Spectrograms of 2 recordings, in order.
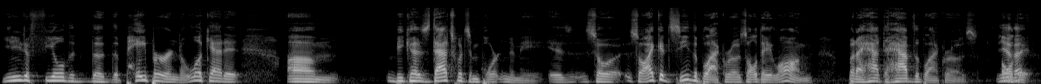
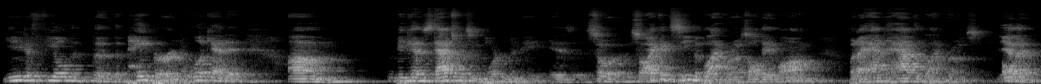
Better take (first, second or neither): first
